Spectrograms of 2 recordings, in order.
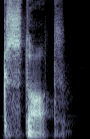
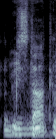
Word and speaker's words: Gstaad: maar joh, ik moet het even goed uitspreken, want het is een vrij specifieke uitspraak. Maar Gstaad. Gstaad. Ken je die plek in Zwitserland? Gstaad. – Nee, ik weet niet van Gstaad. – G en dan S-T-A-A-D. Gstaad.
